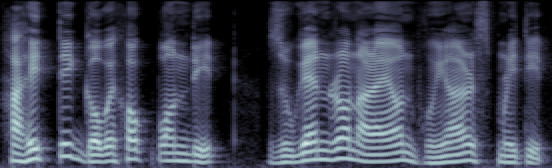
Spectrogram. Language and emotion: Assamese, neutral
